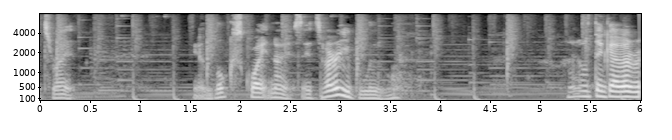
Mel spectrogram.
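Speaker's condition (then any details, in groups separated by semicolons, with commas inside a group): No condition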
